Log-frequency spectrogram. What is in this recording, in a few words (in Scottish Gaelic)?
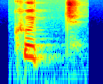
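"cuid", Scottish Gaelic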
